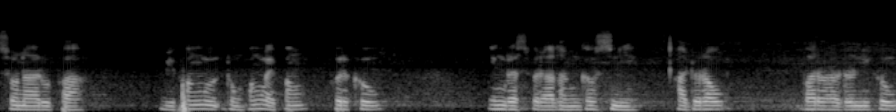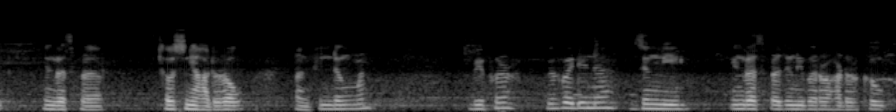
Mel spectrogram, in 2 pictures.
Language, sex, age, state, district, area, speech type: Bodo, male, 18-30, Assam, Chirang, urban, spontaneous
